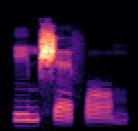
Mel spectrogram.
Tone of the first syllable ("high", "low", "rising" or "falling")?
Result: high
